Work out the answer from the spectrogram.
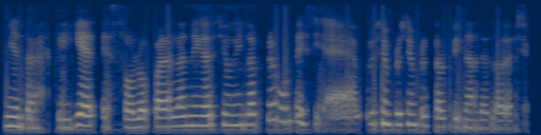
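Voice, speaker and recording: A woman's voice: mid-range voice, brisk, darkish tone, dull audio. A woman teaching an English grammar lesson in Spanish, explaining patiently and checking often that her students follow.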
